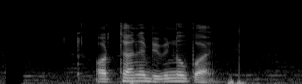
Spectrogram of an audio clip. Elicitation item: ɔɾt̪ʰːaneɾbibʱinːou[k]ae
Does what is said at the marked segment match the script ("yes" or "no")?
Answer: no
